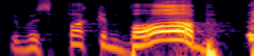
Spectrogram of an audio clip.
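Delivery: loud, slow punchline shout; high, booming disbelief; explosive reveal. Real, not acted. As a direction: build to the name and blast it out.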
